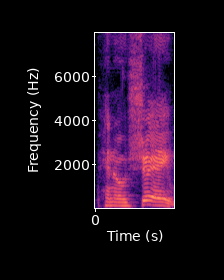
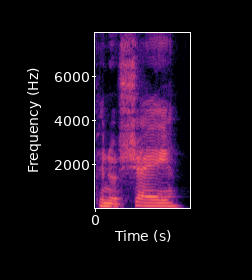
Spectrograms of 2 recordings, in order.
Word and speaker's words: Pinochet: uh, interesting historical fact, nobody knows technically whether it's properly pronounced pinocha or pinochet. It was never confirmed or denied by I call him pinocha. Um, I'm assuming that's the pronunciation that would be preferred.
